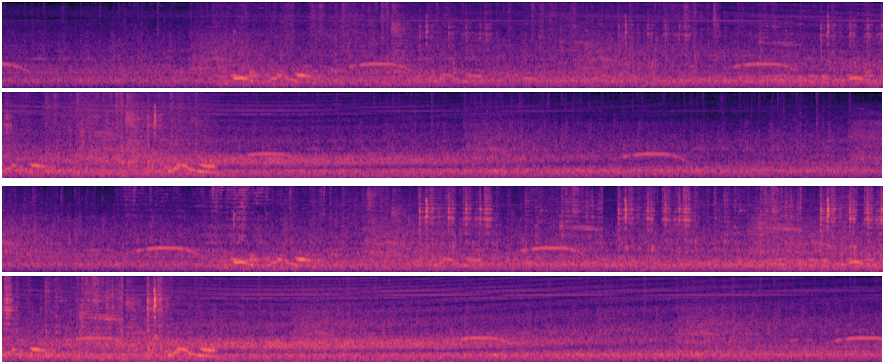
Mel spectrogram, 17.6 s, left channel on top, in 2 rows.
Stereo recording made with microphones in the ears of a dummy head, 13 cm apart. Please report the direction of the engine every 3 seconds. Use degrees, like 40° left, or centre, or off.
60° left, 60° left, 40° left, 10° left, 50° right, 80° right.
